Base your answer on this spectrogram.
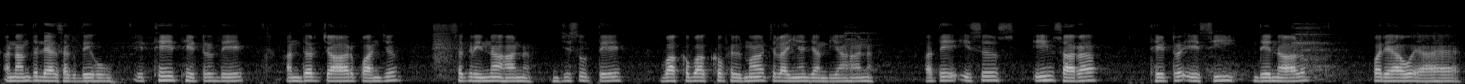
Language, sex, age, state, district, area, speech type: Punjabi, male, 30-45, Punjab, Pathankot, rural, spontaneous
